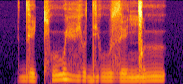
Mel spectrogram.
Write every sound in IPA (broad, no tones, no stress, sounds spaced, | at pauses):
d e cʰ u vʲ o d j u z e ŋ͡ǀ ɯ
